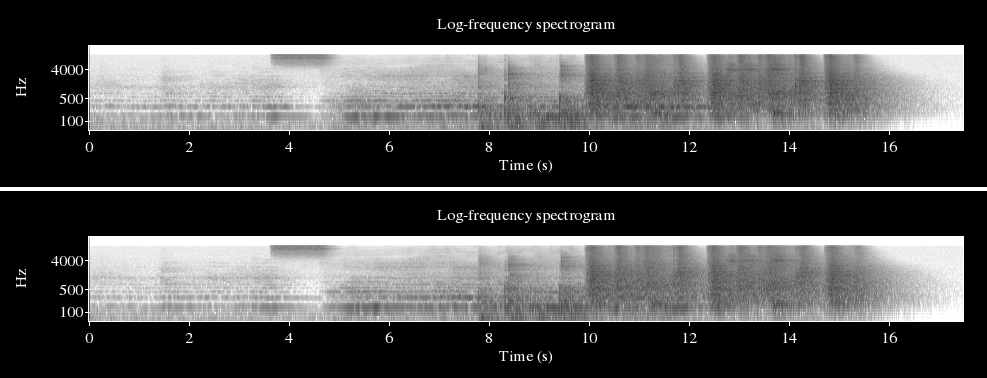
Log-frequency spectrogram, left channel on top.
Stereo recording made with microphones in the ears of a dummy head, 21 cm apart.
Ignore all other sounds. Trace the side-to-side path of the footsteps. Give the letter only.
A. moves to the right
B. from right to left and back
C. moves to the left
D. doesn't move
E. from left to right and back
E.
